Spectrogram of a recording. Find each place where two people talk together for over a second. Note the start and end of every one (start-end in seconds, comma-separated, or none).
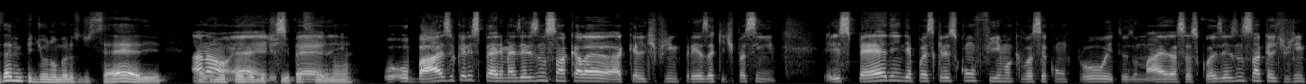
1.9-3.5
